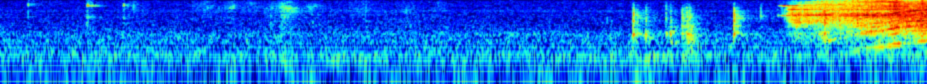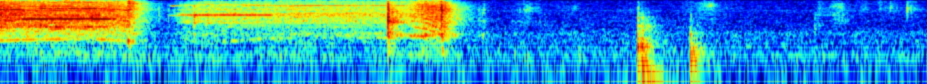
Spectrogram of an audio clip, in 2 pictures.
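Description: Cordless drill-driver turning a screw in the plastic housing of an HP NeverStop toner cartridge, in two short runs, its motor pitch rising each time. A sharp knock follows about a second later.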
